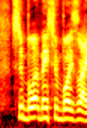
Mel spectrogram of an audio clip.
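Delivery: plain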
